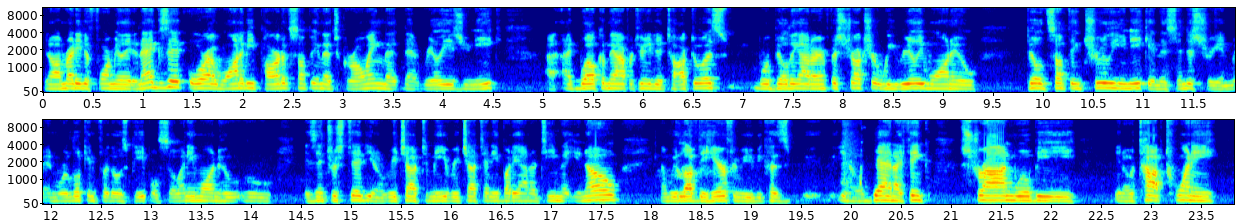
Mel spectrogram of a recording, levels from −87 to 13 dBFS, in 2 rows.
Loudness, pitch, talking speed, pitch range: -21 LUFS, 160 Hz, 240 wpm, 150-175 Hz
